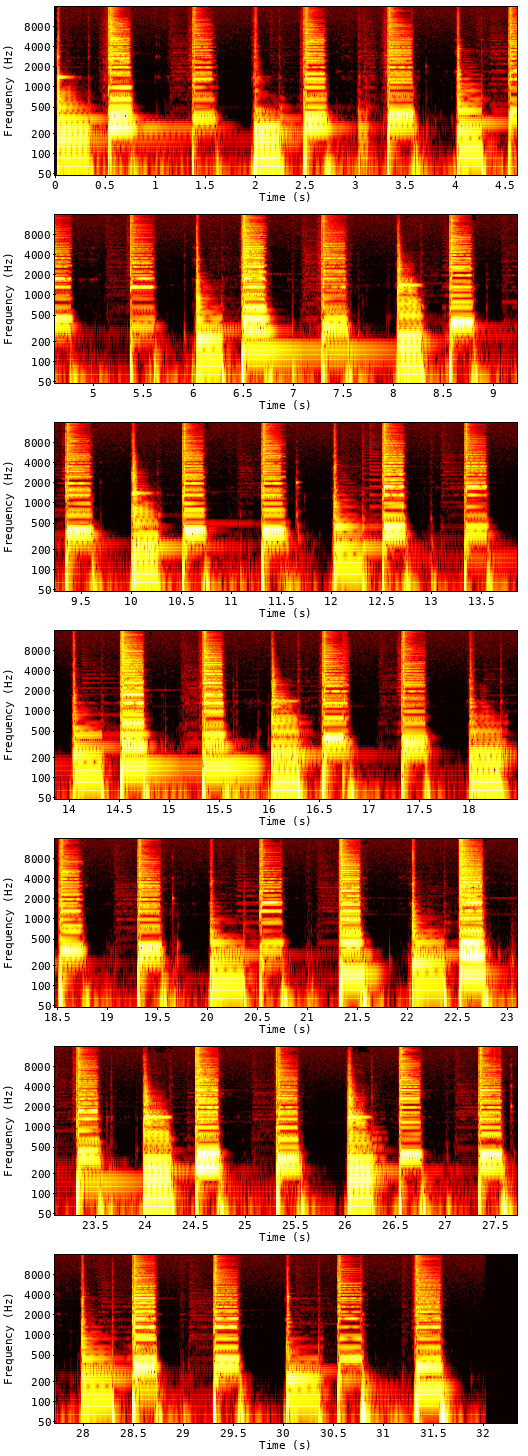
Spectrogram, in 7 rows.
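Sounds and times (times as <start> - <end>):
twelve-string guitar improvisation: 0.0 - 31.8.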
